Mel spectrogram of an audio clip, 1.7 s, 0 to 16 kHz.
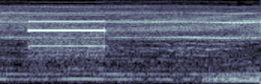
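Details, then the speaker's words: RC Era C189 after its barometric sensor mounting was repaired, throttle worked gently in altitude hold. A high motor whine jumps louder for about half a second, then drops back to a steady hum: an uncommanded upward surge. "It like wants to go up abruptly, and I'm kind of releasing because this throttle has a spring to it."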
